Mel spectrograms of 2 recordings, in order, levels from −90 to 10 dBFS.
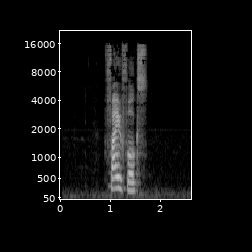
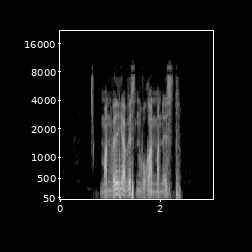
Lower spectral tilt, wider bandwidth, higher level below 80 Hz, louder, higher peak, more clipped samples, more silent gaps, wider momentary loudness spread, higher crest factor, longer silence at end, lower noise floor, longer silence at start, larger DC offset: second, -1.5 dB/octave vs -5 dB/octave; first, 16.5 kHz vs 10 kHz; second, -68 dBFS vs -50 dBFS; about the same, -19 LUFS vs -21 LUFS; about the same, -2 dBFS vs -2 dBFS; neither; neither; second, 14 LU vs 19 LU; about the same, 22 dB vs 22 dB; first, 0.9 s vs 0.7 s; second, -64 dBFS vs -86 dBFS; first, 0.9 s vs 0.6 s; neither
